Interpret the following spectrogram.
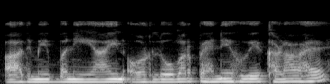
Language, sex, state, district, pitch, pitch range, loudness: Hindi, male, Madhya Pradesh, Umaria, 120 Hz, 115-130 Hz, -14 LUFS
